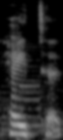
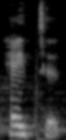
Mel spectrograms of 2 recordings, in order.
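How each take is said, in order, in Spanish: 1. La consonante del medio es una T clara. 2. La consonante del medio es una T clara.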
